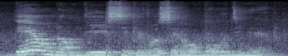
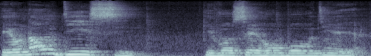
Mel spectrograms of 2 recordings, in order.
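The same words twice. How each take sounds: First: The stress falls on the word eu. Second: The stress falls on the word disse. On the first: Someone else said it. "estou dizendo que alguém disse, não fui eu" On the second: It was only implied. "Eu insinuei, eu sugeri, eu dei a entender, mas eu não disse"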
